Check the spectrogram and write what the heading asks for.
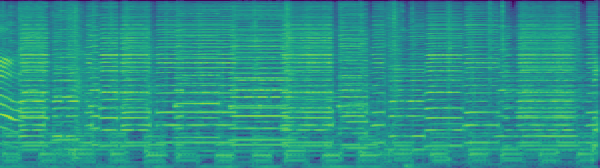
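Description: Accordion playing a chamamé melody over a rhythmic acoustic guitar accompaniment, with no singing.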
